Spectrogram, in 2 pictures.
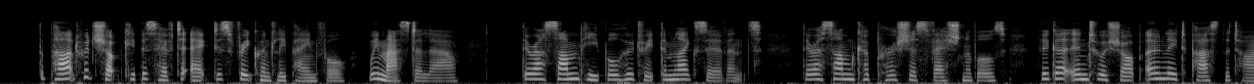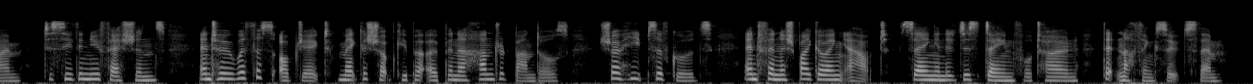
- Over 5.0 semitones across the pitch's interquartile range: Yes, wide, 5.6 semitones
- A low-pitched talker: No, high, 210 Hz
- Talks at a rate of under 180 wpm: Yes, average, 170 wpm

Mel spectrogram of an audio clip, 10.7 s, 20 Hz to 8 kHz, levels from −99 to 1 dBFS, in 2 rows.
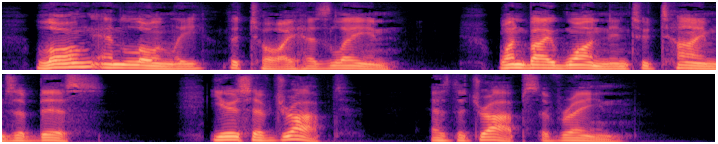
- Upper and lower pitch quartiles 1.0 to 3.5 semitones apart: No, average, 4.7 semitones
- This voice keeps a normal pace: No, slow, 120 wpm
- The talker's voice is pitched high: No, low, 115 Hz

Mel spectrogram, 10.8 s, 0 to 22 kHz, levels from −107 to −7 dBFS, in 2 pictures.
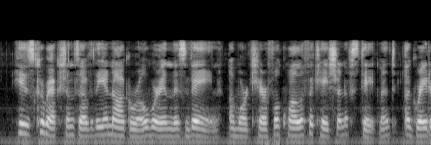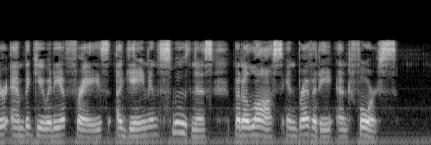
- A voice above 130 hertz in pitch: Yes, medium, 185 Hz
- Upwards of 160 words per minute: Yes, average, 180 wpm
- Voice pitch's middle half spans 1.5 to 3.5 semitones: Yes, average, 3.2 semitones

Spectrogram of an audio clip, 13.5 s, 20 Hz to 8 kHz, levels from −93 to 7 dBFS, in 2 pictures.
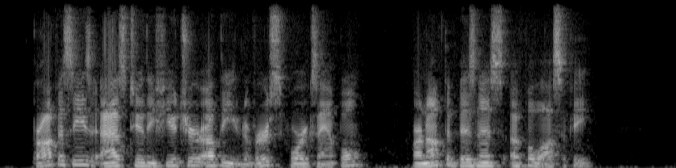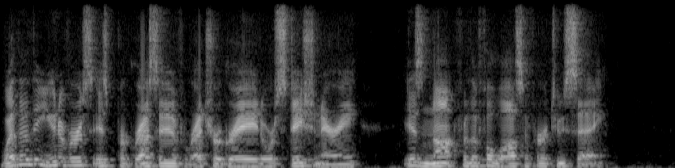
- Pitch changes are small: No, average, 3.8 semitones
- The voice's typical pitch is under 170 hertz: Yes, medium, 140 Hz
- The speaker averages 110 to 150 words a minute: Yes, average, 140 wpm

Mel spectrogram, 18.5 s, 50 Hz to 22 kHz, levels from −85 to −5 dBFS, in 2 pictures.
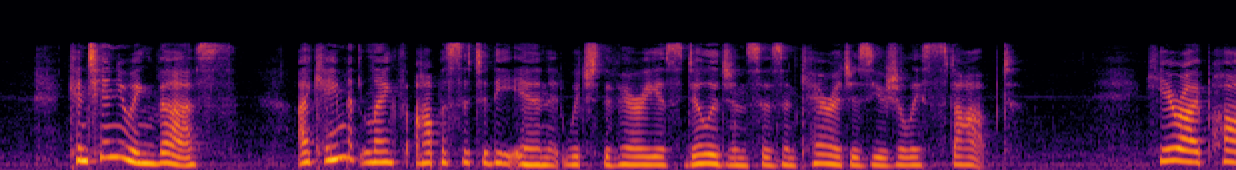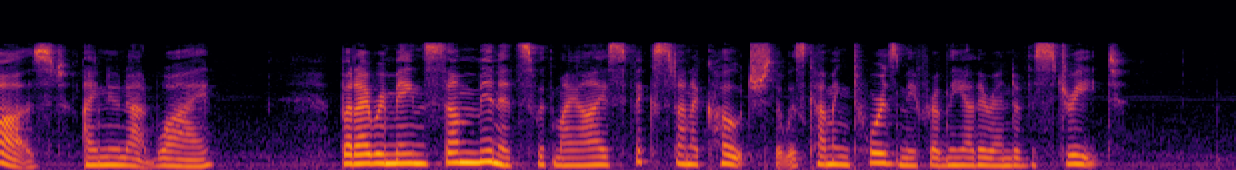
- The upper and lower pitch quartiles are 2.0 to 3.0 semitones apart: No, average, 4.2 semitones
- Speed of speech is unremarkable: Yes, average, 165 wpm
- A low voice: No, high, 190 Hz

